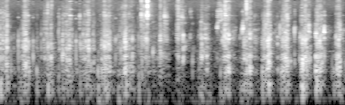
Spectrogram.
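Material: Leather.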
